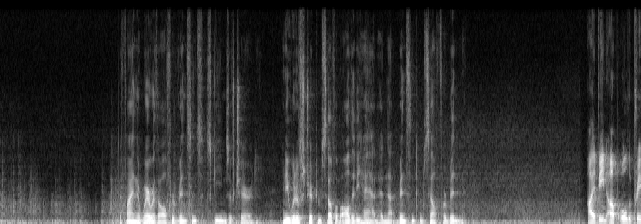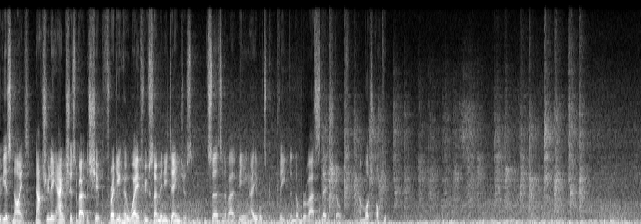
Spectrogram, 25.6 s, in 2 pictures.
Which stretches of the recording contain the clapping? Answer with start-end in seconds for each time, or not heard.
19.2-24.6.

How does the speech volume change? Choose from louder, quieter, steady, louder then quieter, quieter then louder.
quieter.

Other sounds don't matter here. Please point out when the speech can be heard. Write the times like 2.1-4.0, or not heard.
2.4-9.3, 11.8-20.6.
